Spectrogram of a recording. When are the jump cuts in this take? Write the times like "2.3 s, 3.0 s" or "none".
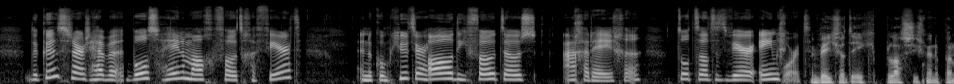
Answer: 1.2 s, 4.2 s, 5.7 s, 7.8 s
